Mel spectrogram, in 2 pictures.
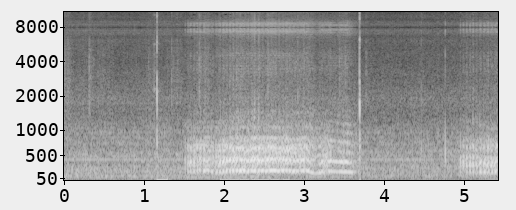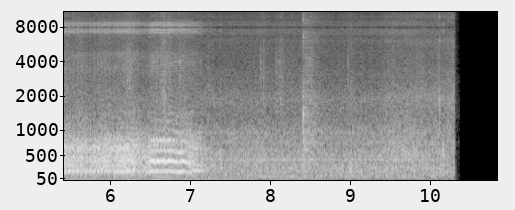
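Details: Pet Chihuahua named Yoda guarding its home from a cockroach, giving two sustained, steady growls of about two seconds each, separated by a short quiet gap, with faint clicks and room noise around them.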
